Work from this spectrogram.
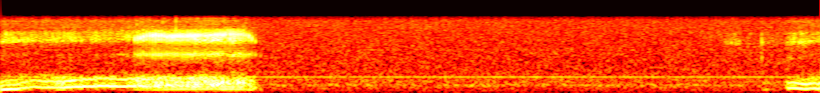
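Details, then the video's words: Sleeping Golden Retriever Fang, exhausted after a show day at INTEX Osaka supporting friend Blau, gives one long loud droning snore lasting over a second, then silence before the next snore begins. "ゴールデンレトリバー ファングのおおいびき"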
